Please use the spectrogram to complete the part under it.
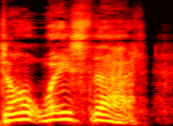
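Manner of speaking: high-pitched, slow, drawn-out yell. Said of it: "she yells at the T V".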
